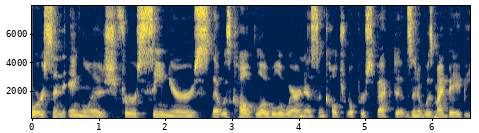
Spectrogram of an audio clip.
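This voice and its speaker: A woman with a Midwestern American accent talks at a very deep, low pitch and a moderate pace, with ordinary pitch variation. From Chicago, US Midwest. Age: 60s. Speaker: retired high school teacher. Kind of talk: interview conversation. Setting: video call.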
